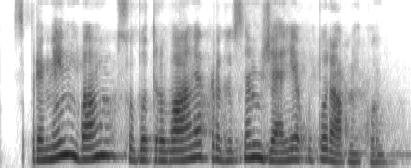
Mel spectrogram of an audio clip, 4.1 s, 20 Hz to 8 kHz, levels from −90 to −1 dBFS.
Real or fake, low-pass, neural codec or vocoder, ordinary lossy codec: fake; none; codec, 16 kHz, 2 kbps, FreqCodec, smaller model; none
